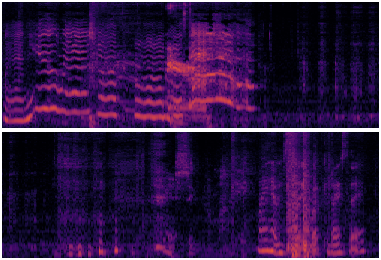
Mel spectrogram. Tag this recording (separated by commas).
Speech, inside a small room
